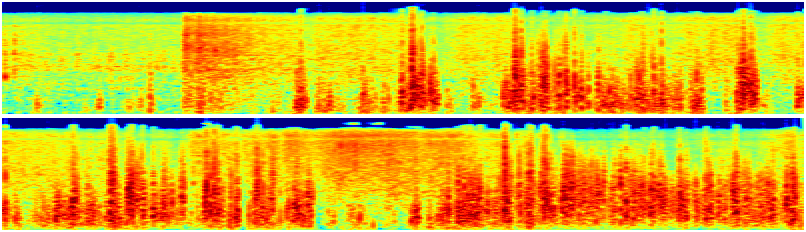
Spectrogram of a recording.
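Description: Strong storm wind buffeting the microphone in irregular, gusty surges. It is quieter for about the first second, then loud for the rest.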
